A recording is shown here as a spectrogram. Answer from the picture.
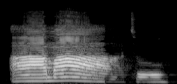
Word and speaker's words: amato: Amato. Notice also that there are all single consonants in this word too, right? So I could double the consonants, amato, and that'd be wrong, right?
